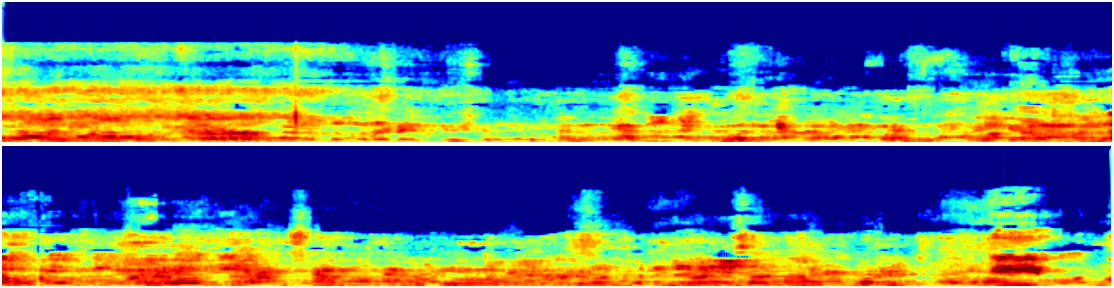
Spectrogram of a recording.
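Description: A crowd of men and women shout and talk excitedly nearby, outdoors.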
